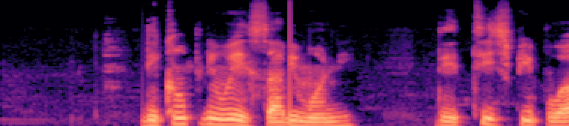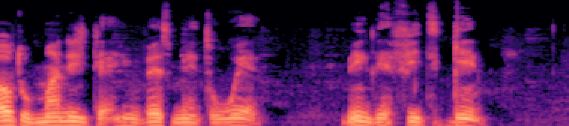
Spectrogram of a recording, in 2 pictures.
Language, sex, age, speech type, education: Nigerian Pidgin, male, 30-45, spontaneous, tertiary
